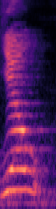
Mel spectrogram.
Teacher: वाउ साकिन से पहले हरकत ज़बर रहा तो वोलिन होगा। वोलिन को हम जल्दी पढ़ेंगे, ज़रा भी नहीं खींचेंगे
